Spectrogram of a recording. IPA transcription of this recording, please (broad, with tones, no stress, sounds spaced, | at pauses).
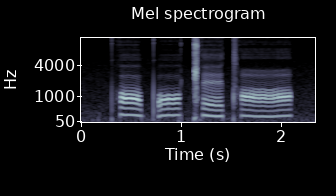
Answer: pʰ ɒ˥˨ pʼ ɔ˧˥ ǁ ɛ˧˩˧ tʰ ɑ˧˩˧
